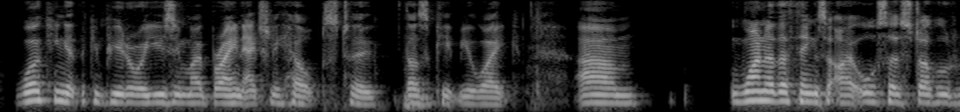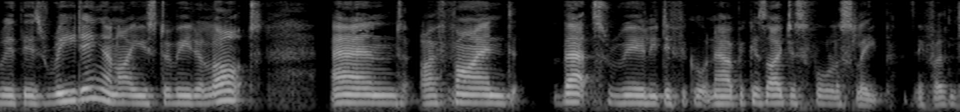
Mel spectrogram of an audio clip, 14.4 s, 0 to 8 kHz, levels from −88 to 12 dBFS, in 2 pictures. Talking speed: 200 wpm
